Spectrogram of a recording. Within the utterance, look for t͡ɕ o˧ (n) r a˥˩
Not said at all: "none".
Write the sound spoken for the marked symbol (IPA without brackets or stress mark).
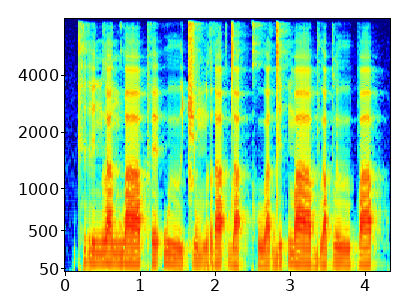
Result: m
